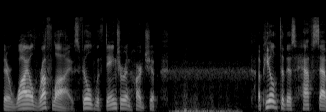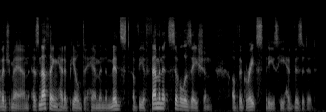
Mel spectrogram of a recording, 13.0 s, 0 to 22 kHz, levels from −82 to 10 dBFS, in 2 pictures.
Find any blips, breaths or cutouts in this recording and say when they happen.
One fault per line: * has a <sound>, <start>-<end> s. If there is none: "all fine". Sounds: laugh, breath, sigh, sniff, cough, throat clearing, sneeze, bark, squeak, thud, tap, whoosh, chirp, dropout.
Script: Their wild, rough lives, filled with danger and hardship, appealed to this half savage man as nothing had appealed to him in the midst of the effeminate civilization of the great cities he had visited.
* has a breath, 3.4-4.9 s
* has a dropout, 11.8-11.8 s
